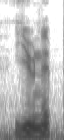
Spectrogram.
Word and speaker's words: Junip: So it's very easy to just do Junip when you're talking Swedish and Junip when you're talking English.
